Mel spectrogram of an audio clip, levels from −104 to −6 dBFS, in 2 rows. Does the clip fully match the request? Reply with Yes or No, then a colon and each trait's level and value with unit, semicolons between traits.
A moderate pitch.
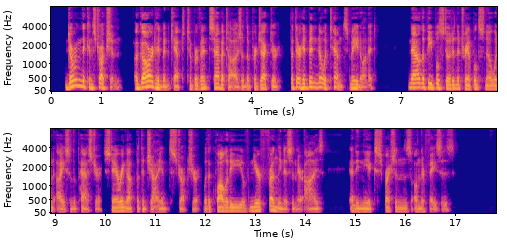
No: low, 120 Hz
